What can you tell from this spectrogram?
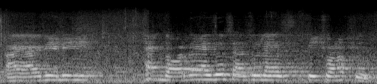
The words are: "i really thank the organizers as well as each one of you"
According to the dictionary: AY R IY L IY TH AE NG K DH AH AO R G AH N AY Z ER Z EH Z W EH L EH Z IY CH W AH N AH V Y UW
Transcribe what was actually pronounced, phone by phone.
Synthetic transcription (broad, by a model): AY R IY L IY T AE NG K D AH AO R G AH N AY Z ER S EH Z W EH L EH Z IY CH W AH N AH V Y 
